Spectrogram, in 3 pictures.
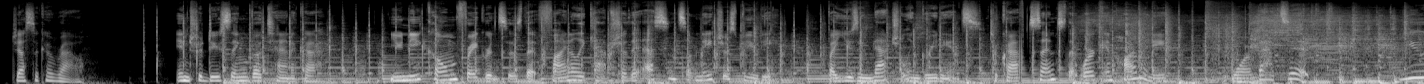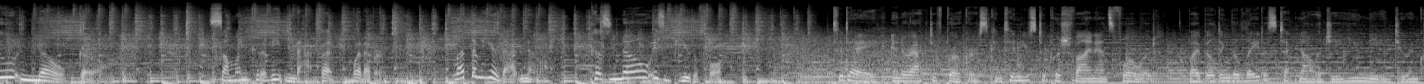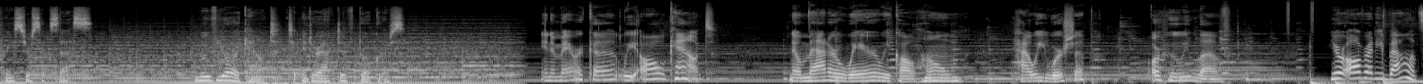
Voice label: Voice Over; Reel; Internet Session, Los Angeles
